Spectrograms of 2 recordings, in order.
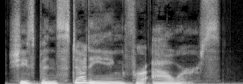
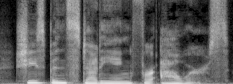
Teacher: Here, for is unstressed, so it becomes fur. And notice the stress is on the first syllable of studying. The rhythm is like da-da-da.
